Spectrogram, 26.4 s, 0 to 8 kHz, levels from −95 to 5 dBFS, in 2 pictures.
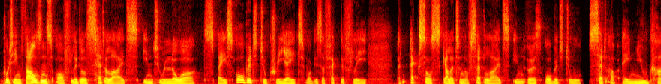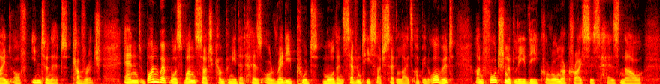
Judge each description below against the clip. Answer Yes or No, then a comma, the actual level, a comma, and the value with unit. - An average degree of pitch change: No, narrow, 2.1 semitones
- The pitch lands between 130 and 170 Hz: Yes, low, 135 Hz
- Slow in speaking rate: Yes, slow, 125 wpm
